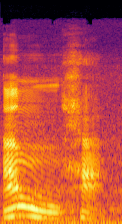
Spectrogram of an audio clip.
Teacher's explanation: huruf H keluar dari tenggorokan bagian tengah amha bukan dari tenggorokan bawah amha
